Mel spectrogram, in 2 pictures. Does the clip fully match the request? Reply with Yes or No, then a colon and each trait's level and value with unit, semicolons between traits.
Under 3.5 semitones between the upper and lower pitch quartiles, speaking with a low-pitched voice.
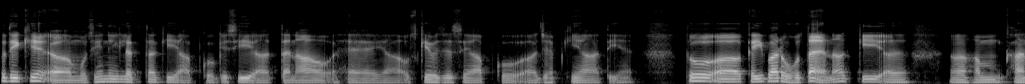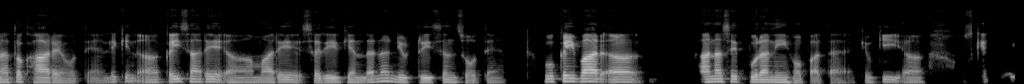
No: average, 3.8 semitones; low, 105 Hz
